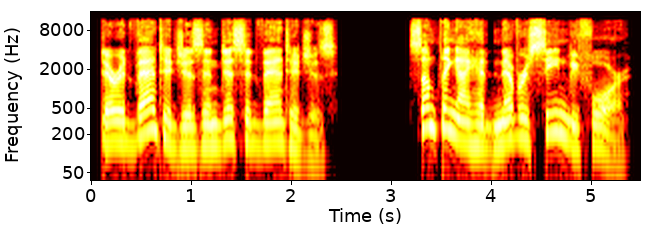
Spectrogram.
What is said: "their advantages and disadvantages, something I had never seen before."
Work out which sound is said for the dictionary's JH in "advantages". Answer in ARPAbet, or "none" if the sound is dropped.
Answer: JH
